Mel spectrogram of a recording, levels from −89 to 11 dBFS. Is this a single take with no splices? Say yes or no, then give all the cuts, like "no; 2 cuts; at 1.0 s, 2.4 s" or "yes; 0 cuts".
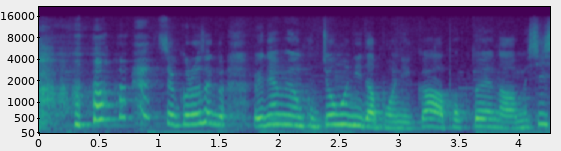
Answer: yes; 0 cuts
